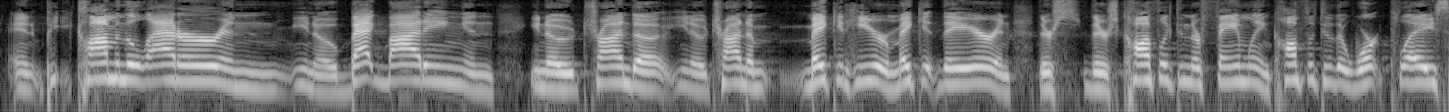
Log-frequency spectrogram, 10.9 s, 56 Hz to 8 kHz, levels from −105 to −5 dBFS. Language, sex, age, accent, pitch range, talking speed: English, male, 30-49, American, 160-230 Hz, 200 wpm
